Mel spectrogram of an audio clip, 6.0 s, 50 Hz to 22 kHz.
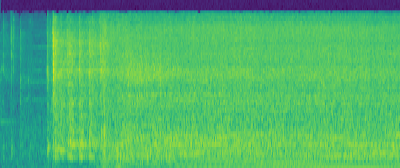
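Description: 2015 Dodge Dart's four-cylinder engine cranked and started about a second in, catching quickly and settling into a steady idle; the crank is a normal one, as the battery tester reports.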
